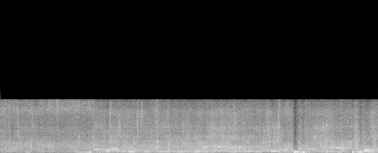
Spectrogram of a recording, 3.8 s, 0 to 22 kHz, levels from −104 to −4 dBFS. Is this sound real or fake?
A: fake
